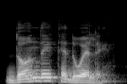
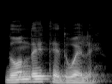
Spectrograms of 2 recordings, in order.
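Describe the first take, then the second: First: Slow model question. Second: Said in the usual way. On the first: Shown as a demonstration. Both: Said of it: "Let's start with a basic question".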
